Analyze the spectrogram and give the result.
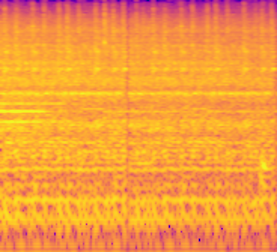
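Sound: lawnmower engine in video game Scribblenauts Unlimited

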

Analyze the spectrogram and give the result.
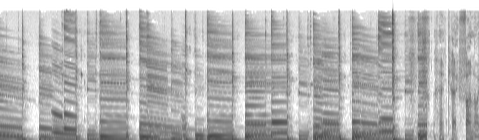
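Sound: tape slow-down and speed-up effect, Tape Mello-Fi plugin

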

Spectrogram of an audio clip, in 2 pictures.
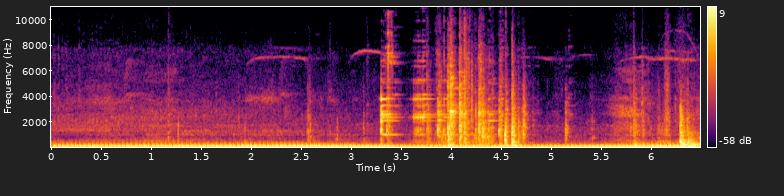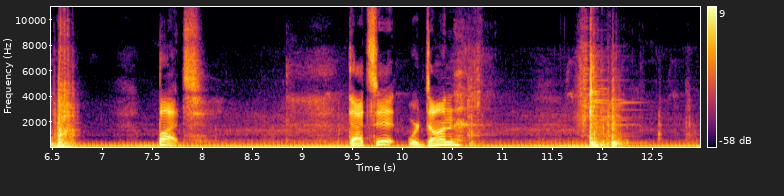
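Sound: noisy car interior while driving

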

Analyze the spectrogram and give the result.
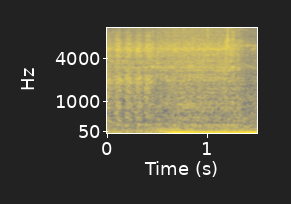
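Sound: car engine being started

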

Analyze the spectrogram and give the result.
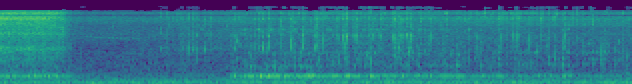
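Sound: water being poured slowly into a container

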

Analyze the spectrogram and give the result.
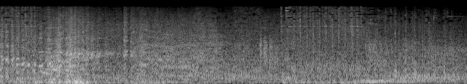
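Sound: gunfire in Gears 5 video game

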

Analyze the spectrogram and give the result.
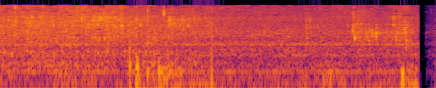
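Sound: hot water poured into pot of frying chicken

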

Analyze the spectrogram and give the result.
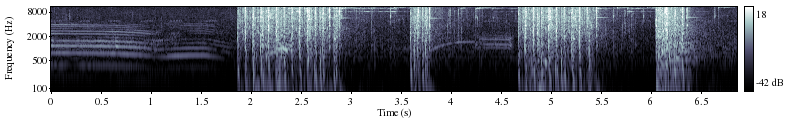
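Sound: gunfire in the video game Escape from Tarkov

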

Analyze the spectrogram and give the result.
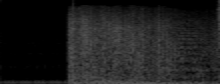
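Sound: remote explosive detonating in video game

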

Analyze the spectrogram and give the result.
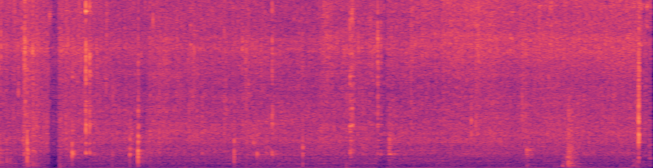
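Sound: mutton added to frying onions in pan

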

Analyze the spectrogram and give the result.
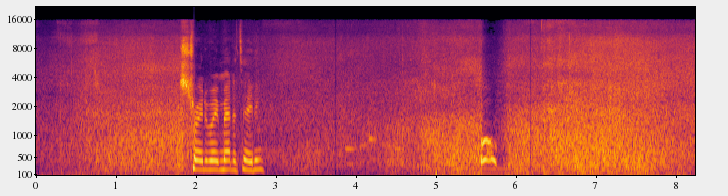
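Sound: ocean waves on the beach

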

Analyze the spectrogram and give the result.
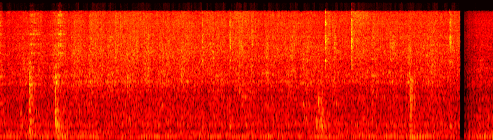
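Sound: frying garlic, ginger and coriander root paste in a pan

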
